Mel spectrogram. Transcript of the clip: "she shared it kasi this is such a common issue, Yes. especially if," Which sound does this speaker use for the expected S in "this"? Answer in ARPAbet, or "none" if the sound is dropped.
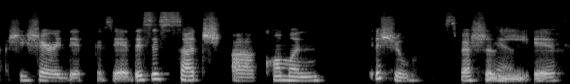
S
